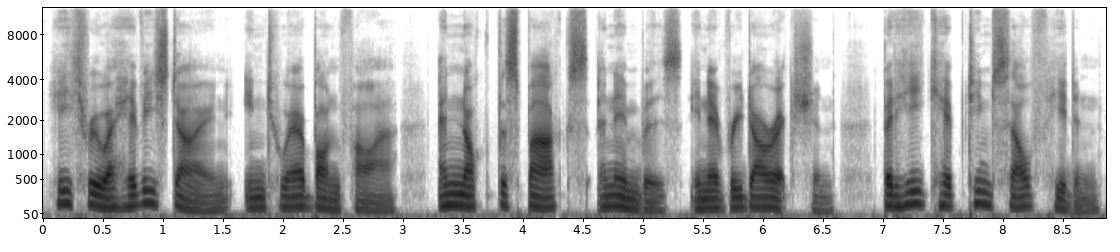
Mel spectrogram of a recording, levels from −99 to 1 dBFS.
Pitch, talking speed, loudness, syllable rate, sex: 115 Hz, 150 wpm, -19 LUFS, 4.5 syllables/s, female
